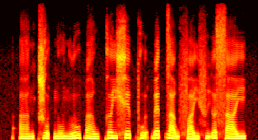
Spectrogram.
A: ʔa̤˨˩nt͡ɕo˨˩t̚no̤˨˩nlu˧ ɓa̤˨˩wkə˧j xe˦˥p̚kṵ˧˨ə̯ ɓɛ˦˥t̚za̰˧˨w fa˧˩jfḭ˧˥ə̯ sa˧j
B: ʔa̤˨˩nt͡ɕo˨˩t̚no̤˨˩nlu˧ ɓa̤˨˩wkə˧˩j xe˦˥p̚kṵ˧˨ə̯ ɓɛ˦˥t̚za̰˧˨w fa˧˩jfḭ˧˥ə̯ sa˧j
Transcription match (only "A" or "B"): A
